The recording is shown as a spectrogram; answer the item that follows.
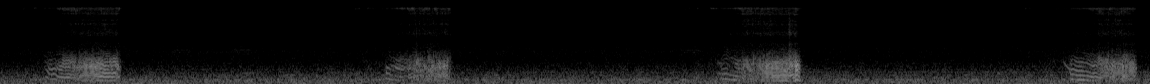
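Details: Sleeping ten-week-old Boston Terrier puppy snoring away: loud, rattling snorts about every three and a half seconds, four in all, with quiet breathing between.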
